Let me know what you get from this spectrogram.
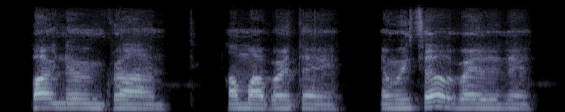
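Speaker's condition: ALS; for lifting out of bed

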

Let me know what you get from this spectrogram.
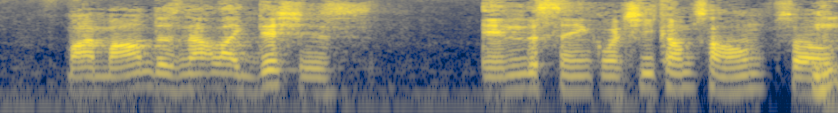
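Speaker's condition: No condition

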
